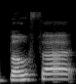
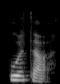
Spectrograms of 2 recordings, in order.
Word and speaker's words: Botha: I mean, Botha is the Canadian way. We'll go with that. Yeah. What is the proper way? Well, in South Africa, it's pronounced Botha. Oh, let's do that. Yeah, it's Afrikaans.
